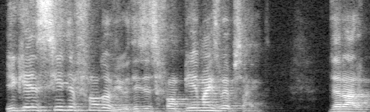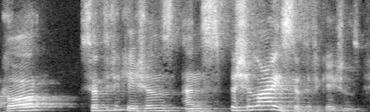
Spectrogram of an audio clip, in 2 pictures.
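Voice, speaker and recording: A man's voice: sits high, big pitch swings, moderate pace, echoey room. A man from Tunisia, host of the show, giving a casual, hesitant explanation full of fillers and restarts.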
